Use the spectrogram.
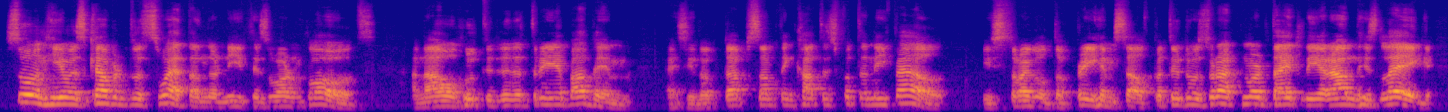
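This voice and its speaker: A man's voice: fairly high pitch, fairly bright tone. A man narrating a comic dramatic reading of a children's story, hammy and sarcastic, recorded at some distance from the microphone.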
